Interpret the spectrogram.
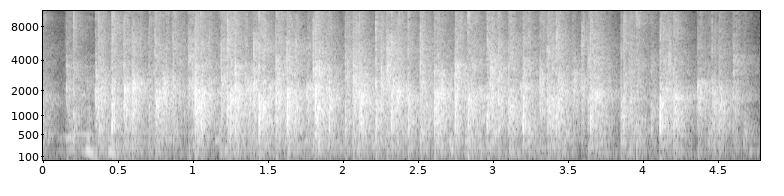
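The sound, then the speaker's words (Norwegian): A live audience of guests at a German literature festival in the Kvernelandsalen at Litteraturhuset in Oslo applauds steadily, a dense wash of many hands clapping at once that holds its level for several seconds, with no voices rising above it. “Og som dere hører, har vi en haug med gjester her uh, på Kvernelandsalen på Litteraturhuset i Oslo.”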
